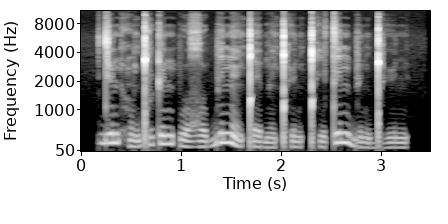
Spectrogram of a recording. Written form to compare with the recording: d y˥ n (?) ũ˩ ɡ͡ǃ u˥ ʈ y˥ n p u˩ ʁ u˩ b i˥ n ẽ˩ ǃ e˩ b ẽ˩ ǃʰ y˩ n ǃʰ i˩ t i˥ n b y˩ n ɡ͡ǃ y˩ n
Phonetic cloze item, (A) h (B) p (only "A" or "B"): A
